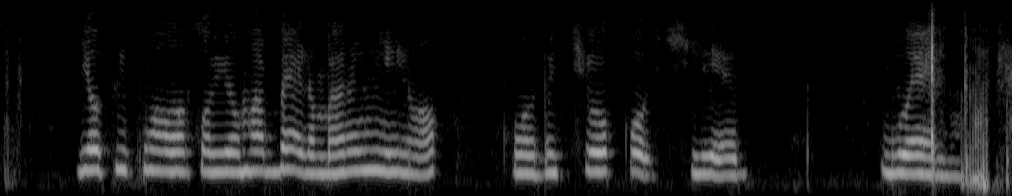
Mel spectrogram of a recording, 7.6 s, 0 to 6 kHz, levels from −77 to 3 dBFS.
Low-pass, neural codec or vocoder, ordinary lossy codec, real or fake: 5.4 kHz; codec, 24 kHz, 1.5 kbps, HILCodec; AAC, 32 kbps; fake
